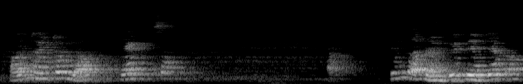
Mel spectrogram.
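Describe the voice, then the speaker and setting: A man, a Buddhist monk, giving a dharma talk with emphatic rhetorical questions to his listeners. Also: high-pitched. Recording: echoey, phone-like lo-fi recording.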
